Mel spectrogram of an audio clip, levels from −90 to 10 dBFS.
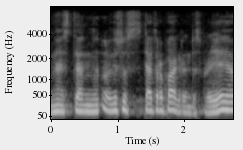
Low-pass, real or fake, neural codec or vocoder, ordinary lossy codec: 7.2 kHz; fake; codec, 16 kHz, 4 kbps, FreqCodec, larger model; AAC, 32 kbps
